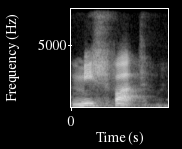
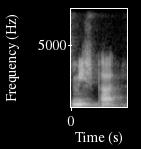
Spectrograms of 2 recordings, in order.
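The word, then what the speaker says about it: מִשְׁפָּט: The Dagesh is being used here to tell us this is the hard sound of pay, not the soft sound.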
